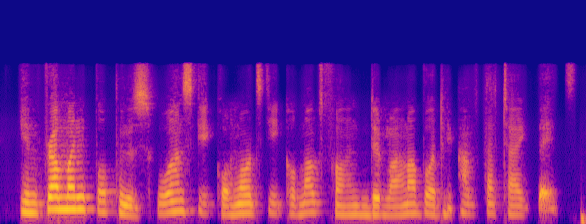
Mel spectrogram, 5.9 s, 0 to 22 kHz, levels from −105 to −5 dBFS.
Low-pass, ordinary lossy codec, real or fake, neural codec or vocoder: none; none; fake; codec, 16 kHz, 0.5 kbps, X-Codec, HuBERT features, trained on general audio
